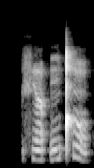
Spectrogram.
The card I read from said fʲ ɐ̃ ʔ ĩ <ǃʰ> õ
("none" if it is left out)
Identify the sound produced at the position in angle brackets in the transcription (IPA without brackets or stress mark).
ǃʰ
